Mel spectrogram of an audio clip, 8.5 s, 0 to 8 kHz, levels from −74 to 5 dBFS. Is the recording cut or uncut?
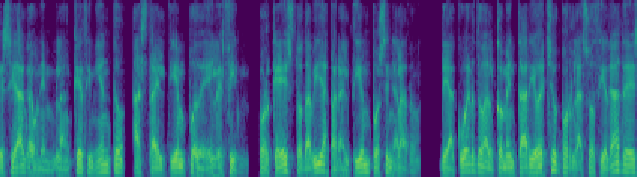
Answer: cut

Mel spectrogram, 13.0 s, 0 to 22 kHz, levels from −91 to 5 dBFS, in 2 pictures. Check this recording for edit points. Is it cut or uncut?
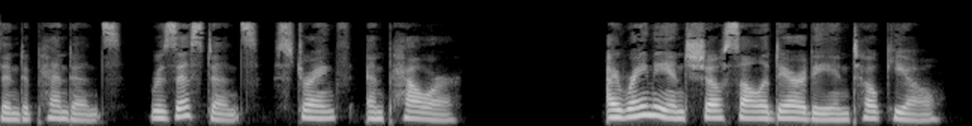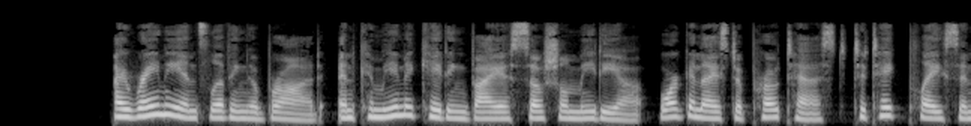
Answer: uncut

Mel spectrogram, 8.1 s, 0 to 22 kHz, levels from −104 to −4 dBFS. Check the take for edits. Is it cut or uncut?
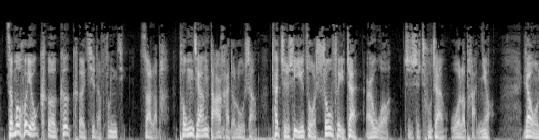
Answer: cut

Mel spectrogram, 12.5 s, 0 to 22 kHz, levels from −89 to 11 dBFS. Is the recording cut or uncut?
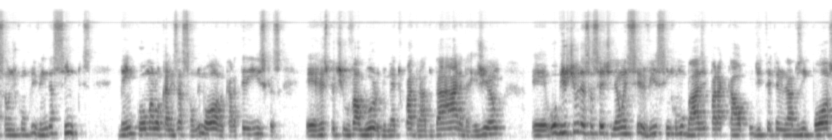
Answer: uncut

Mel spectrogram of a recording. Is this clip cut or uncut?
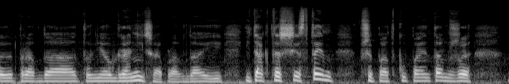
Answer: cut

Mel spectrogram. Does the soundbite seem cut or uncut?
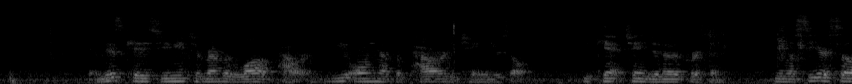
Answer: uncut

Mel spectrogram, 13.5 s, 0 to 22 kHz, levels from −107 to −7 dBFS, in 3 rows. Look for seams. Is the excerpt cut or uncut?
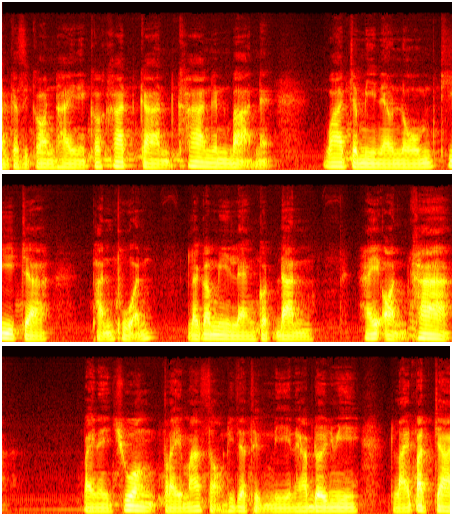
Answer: uncut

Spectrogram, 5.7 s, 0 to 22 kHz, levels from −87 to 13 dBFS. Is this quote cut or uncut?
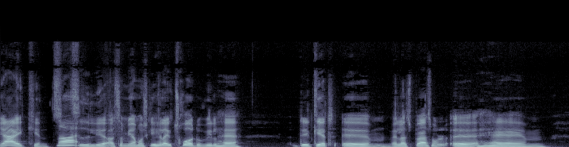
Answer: uncut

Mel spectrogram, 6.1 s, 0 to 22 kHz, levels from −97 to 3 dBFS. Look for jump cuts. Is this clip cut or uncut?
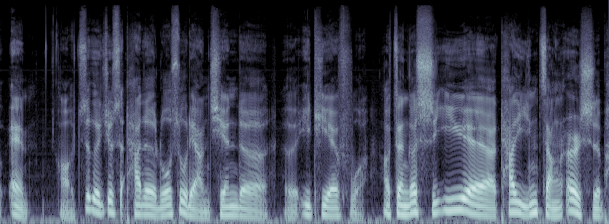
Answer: cut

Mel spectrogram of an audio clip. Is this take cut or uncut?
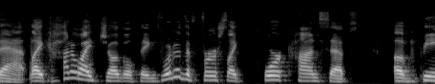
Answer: uncut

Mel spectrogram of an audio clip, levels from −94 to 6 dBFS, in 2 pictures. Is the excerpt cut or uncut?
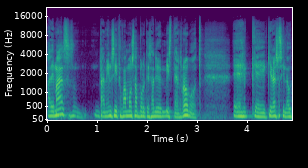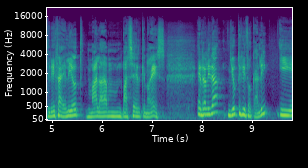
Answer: cut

